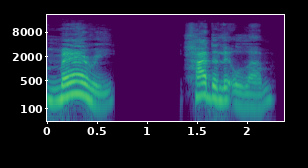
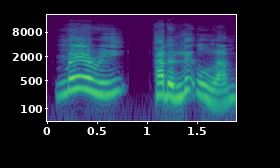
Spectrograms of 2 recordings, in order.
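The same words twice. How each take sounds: First: The stress is on the word had. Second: The stress is on the word little.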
